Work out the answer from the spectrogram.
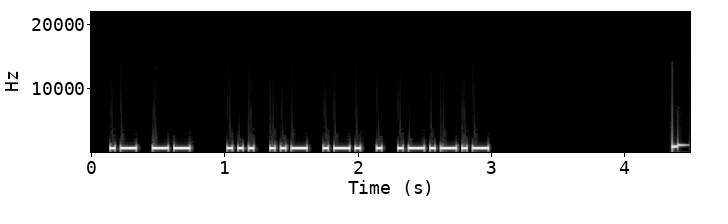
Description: Morse code, heard as a keyed tone, about 30 wpm, 700 Hz. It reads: AM SURE.
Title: Sentences from Top 1000 Words - Review Part 3 - 30wpm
